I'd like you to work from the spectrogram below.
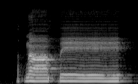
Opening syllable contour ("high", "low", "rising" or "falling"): high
